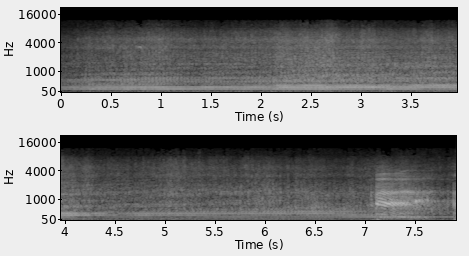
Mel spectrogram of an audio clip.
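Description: A helicopter arrives with a loud, steady engine and rotor drone that fills the whole stretch, swelling slightly near the end.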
